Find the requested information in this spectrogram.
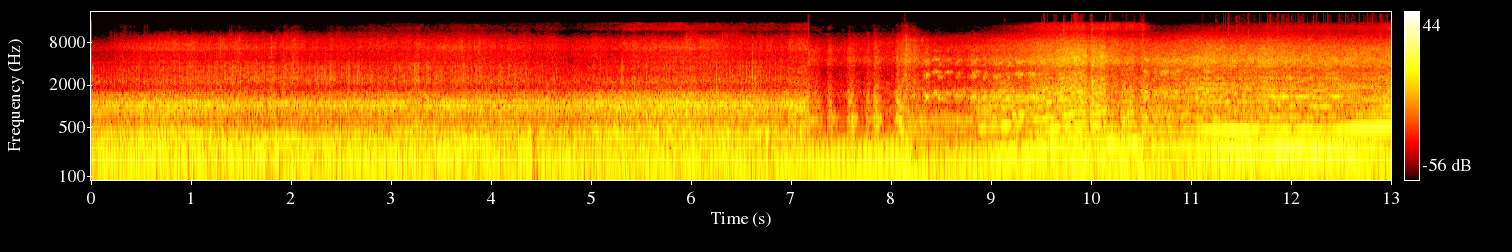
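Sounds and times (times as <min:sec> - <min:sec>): motorcycle engine low rumble: 0:00.0 - 0:08.8.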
